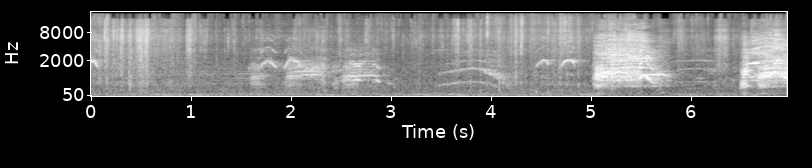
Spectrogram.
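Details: Domestic geese in an over-protective farm flock in the Philippines give scattered nasal honks, some rising and falling, between quieter gaps, with bursts of broadband noise near the end.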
